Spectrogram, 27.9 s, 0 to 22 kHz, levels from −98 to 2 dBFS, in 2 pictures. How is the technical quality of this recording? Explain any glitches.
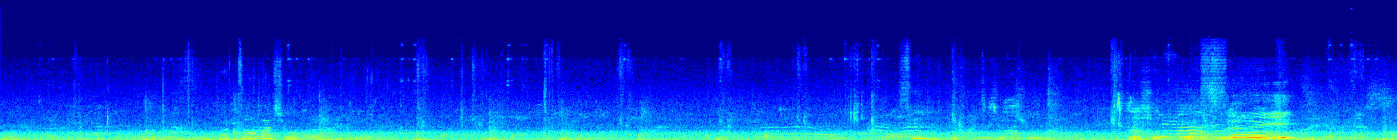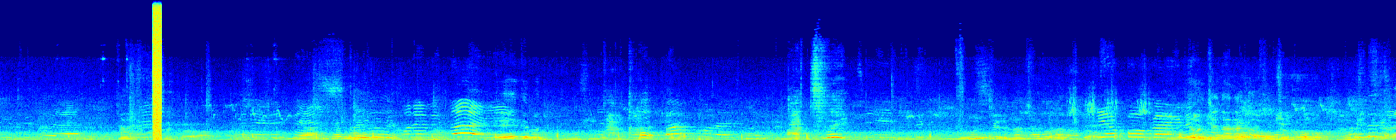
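The recording has one clear glitch, a burst of samples built from the wrong bytes between 15.50 and 15.58 s. For about 80 ms the reader combined each sample's bytes incorrectly, whether shifted by a byte, in swapped order or on the wrong alignment, so the rapidly changing low-order bits landed in the most significant position. The result is a sudden blast of loud, harsh broadband noise that wipes out the underlying sound for that brief stretch before the audio resumes.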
